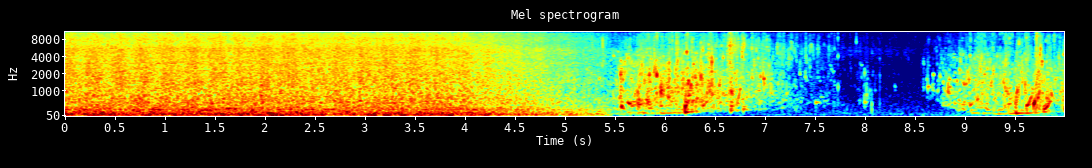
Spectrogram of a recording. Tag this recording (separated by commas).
Sound effect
